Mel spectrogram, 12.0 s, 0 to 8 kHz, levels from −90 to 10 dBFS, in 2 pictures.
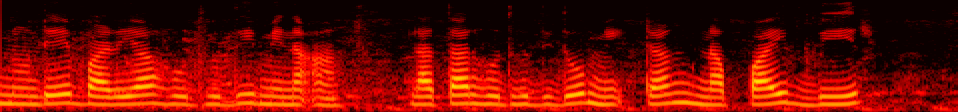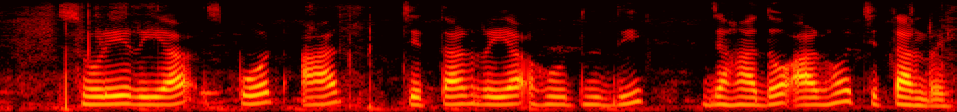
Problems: background sounds at intervals, background conversations at intervals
